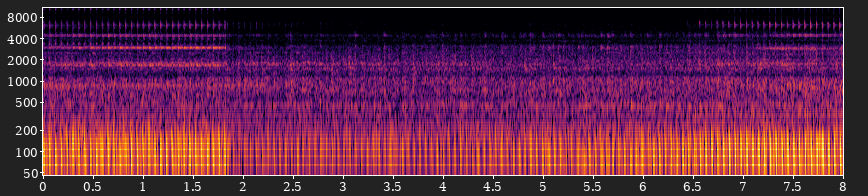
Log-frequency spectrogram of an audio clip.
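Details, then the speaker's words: Cutter on a light-duty surfacer decking a flood-damaged Honda K series block during a pinned deck conversion: steady hard hammering about 3.5 hits a second over the spindle hum from the interrupted cut, so passes are kept light to avoid breaking an insert. "this machine I keep on the light duty side obviously and it's fairly aggressive with that [Applause] hammering so I just don't want to break an insert or shoot an insert off or something like that"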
